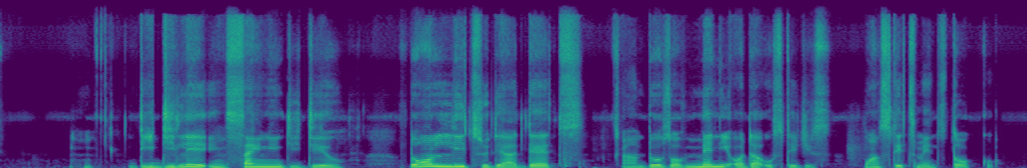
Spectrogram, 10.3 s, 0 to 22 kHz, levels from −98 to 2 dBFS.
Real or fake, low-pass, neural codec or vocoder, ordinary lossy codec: fake; none; autoencoder, 48 kHz, 128 numbers a frame, DAC-VAE, trained on Japanese speech; none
